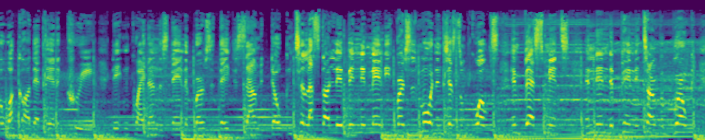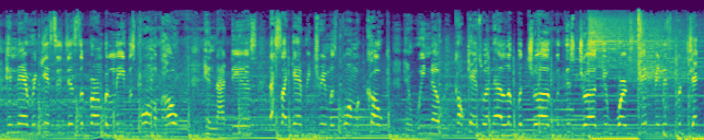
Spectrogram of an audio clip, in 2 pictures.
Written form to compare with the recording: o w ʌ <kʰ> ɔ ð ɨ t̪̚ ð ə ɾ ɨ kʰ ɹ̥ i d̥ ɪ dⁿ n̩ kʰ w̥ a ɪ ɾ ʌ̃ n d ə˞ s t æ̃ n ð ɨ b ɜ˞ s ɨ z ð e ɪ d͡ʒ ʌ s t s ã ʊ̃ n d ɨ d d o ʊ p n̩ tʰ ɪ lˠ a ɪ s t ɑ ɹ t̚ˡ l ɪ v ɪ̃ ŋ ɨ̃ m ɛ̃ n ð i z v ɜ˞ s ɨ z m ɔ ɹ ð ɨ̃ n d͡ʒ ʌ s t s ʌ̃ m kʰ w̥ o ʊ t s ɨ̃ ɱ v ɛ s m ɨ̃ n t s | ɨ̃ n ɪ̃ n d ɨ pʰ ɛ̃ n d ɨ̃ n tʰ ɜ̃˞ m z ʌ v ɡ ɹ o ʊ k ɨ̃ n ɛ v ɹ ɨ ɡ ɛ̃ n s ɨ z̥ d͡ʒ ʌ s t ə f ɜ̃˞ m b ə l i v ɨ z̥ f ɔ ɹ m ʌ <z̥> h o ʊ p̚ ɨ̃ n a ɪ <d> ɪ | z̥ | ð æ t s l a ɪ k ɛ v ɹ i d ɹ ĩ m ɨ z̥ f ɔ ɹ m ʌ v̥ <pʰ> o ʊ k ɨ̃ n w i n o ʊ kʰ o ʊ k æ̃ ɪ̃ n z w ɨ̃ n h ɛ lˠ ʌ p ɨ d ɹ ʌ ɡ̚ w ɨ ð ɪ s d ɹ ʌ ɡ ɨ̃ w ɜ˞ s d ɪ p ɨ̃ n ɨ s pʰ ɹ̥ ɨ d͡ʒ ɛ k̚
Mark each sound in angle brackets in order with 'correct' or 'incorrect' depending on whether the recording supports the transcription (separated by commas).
correct, incorrect, correct, incorrect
